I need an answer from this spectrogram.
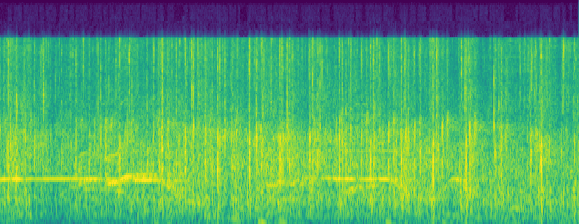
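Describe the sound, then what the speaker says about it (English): Steady applause from a city council meeting audience, a dense wash of many hands clapping continuously at moderate level, with a faint tone running beneath it. "How about a big round of applause for all of these organizations?"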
